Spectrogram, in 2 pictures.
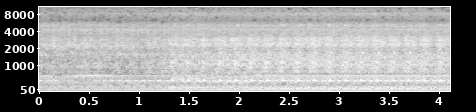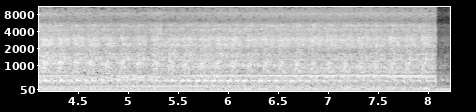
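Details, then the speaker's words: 2005 Ford F-350 6.0 Power Stroke diesel V8 at a cold start in about the 30s °F, the morning after adding Archoil AR9100 for suspected failing injectors: steady even clatter, no misses; earlier rough cold starts and fifth-gear bucking subsided. "know it's not the coldest of a cold start obviously but that worked pretty damn good that surprised that it worked"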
